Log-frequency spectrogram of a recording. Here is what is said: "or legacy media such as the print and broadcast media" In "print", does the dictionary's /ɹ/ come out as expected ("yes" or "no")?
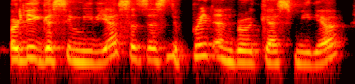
yes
